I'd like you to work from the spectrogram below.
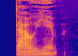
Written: daghjem

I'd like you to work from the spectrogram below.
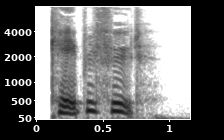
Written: kabelfødt

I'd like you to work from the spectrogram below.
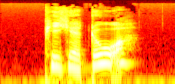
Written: PICADORERNES

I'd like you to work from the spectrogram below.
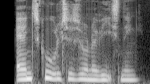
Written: anskuelsesundervisning

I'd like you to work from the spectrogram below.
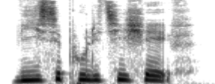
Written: vicepolitichef

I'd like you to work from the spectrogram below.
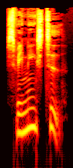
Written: svingningstid

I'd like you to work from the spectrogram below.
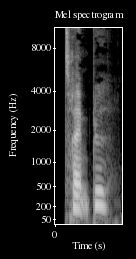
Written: TREMPLEN

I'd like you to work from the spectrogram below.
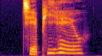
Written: terapihave

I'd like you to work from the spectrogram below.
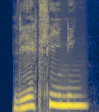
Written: lerklining

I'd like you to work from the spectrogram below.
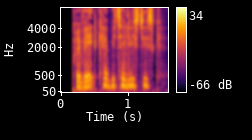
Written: privatkapitalisme

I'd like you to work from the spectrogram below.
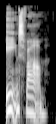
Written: ensvarm

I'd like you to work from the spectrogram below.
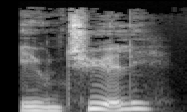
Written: eventyrlig

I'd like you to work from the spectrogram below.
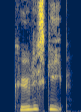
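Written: KØLESKIB

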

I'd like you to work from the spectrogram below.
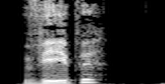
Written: vippe

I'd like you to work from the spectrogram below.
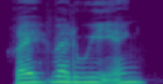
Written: revaluering

